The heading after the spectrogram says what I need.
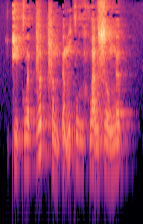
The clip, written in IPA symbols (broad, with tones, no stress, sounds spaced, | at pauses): k i˧˩ k w ə˨˩ p̚ v ə˦˥ p̚ f ə˧˩ m ʔ ə̰˧˥ m k w ṳ˨˩ h w a̰˧˨ w z o˧˩ ŋ ə˨˩ p̚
